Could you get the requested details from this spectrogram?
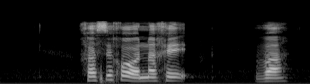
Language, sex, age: Northern Sotho, male, 20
